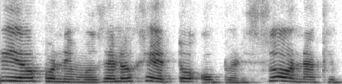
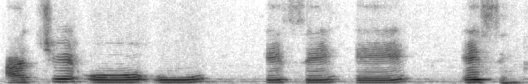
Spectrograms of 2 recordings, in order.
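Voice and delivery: slow spelling; much slower than usual. Shown as a demonstration. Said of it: "Sería con S al final".

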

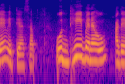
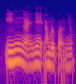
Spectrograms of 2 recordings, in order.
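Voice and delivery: ordinary talk, nothing marked

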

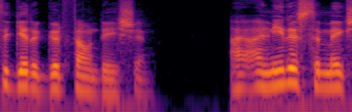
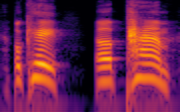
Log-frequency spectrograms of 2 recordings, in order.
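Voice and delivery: louder, higher boss giving orders; bossy boss; 4 semitones higher, 8 dB louder than usual. Retold or imitated. Boss ordering employee Pam, loud and bossy. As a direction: hand out the task like a demanding manager. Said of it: "your boss comes to you".

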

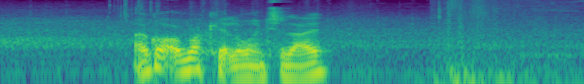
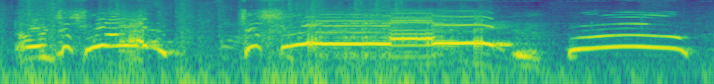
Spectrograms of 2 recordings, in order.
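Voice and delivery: high, loud screaming; panicked shriek; 3 dB louder, much slower than usual. Real, not acted. Panicked fleeing.

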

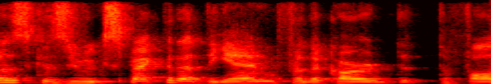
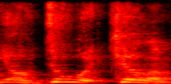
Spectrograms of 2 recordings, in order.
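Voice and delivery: higher-pitched imitation of egging someone on; mock urging; 8 semitones higher than usual. Acting out the order to Skank with the shotgun, mock urging. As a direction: urge him on in a raised voice.

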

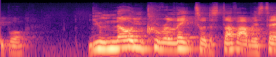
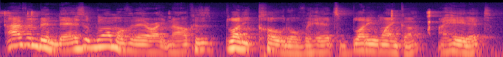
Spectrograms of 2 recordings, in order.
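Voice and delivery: put-on British; 2 semitones lower, 3 dB quieter than usual. Small talk about cold weather, put-on British accent. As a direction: grumble softly in fake British.

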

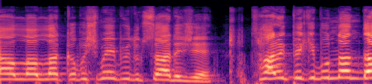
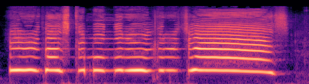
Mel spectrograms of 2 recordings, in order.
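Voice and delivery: put-on girly high spider girl voice; 4 dB louder than usual. (çok ince sesli örümcek kız)

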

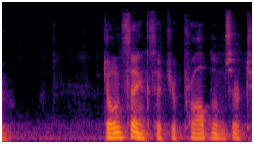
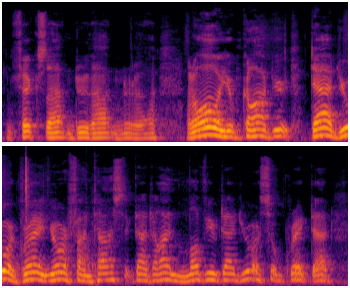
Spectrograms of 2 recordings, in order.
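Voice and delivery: put-on high, fast, breathless child rattling off a wish list then gushing praise; demanding child; 4 semitones higher, 4 dB louder than usual. Child pleads with his father, high, eager and gushing. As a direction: play a kid reading demands, then flattering Dad. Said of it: "He suddenly pulls out a list".

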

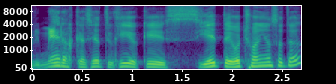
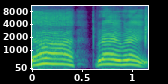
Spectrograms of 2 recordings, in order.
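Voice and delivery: put-on whiny girlfriend; 11 semitones higher, 6 dB louder, much slower than usual. Girlfriend whining.

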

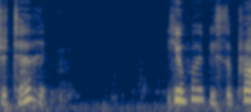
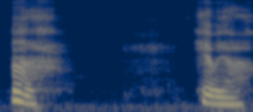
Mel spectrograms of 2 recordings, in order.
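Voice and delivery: usual speaking voice

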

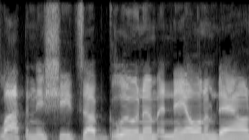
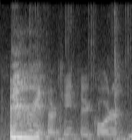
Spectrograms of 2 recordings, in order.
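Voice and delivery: auctioneer. Pretend. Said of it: "[name] sounds like an auctioneer".

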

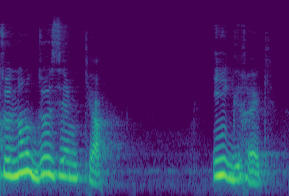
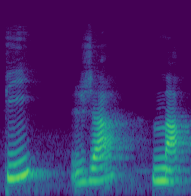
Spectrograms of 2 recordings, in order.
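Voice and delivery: slow, split into pi, ja, ma; each syllable of "pi-ja-ma" said apart, slowly; much slower than usual. Shown as a demonstration. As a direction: sound out "pi-ja-ma" slowly for a child. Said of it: "Je lis".

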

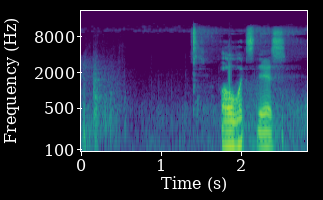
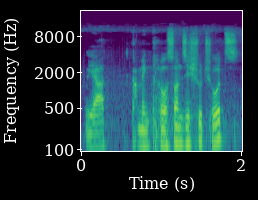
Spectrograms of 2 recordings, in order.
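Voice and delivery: put-on German accent; 3 semitones lower, 5 dB quieter than usual. Mock German persona.

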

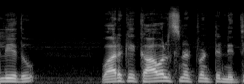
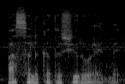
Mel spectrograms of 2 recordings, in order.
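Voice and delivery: ordinary talk

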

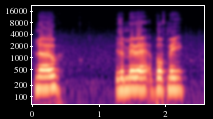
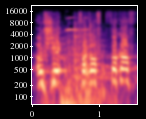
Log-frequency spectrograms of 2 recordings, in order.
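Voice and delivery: panicked yelling. Real, not acted. Scared of bursting door.

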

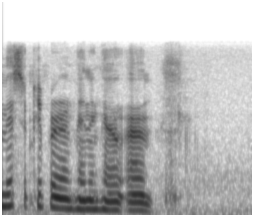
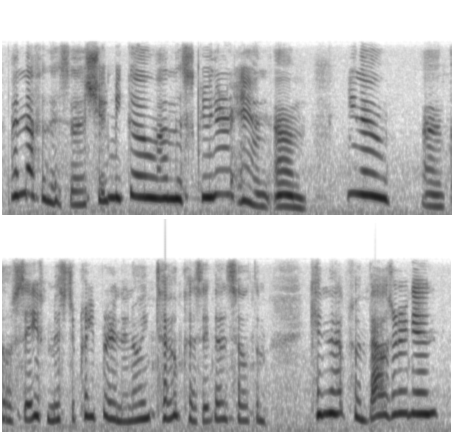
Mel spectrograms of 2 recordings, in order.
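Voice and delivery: high squeaky voice; 11 semitones higher than usual. Acted. Squeaky voice continues.

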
